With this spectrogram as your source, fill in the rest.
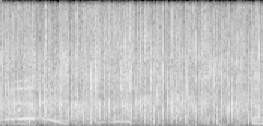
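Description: An audience applauds Dr. Janeen Detrick, a steady crowd of clapping that runs continuously at moderate loudness, with a few voices calling out and cheering through it.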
